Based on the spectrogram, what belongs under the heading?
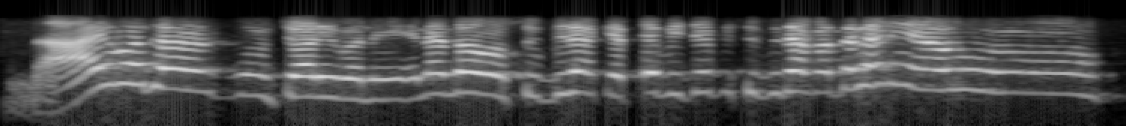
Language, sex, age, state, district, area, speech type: Odia, female, 45-60, Odisha, Angul, rural, conversation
